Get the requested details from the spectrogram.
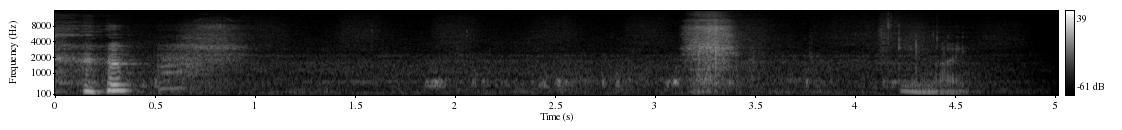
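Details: A father's single loud sneeze that startles a baby aged two months and four days into jumping, amid quiet room sounds and soft voices; sneezing.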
